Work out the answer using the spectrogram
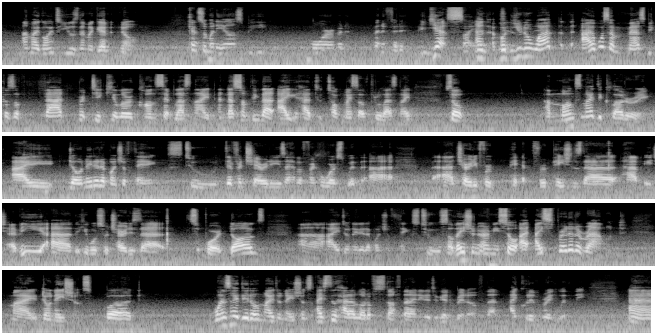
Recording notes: We record from the road our last episode together.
